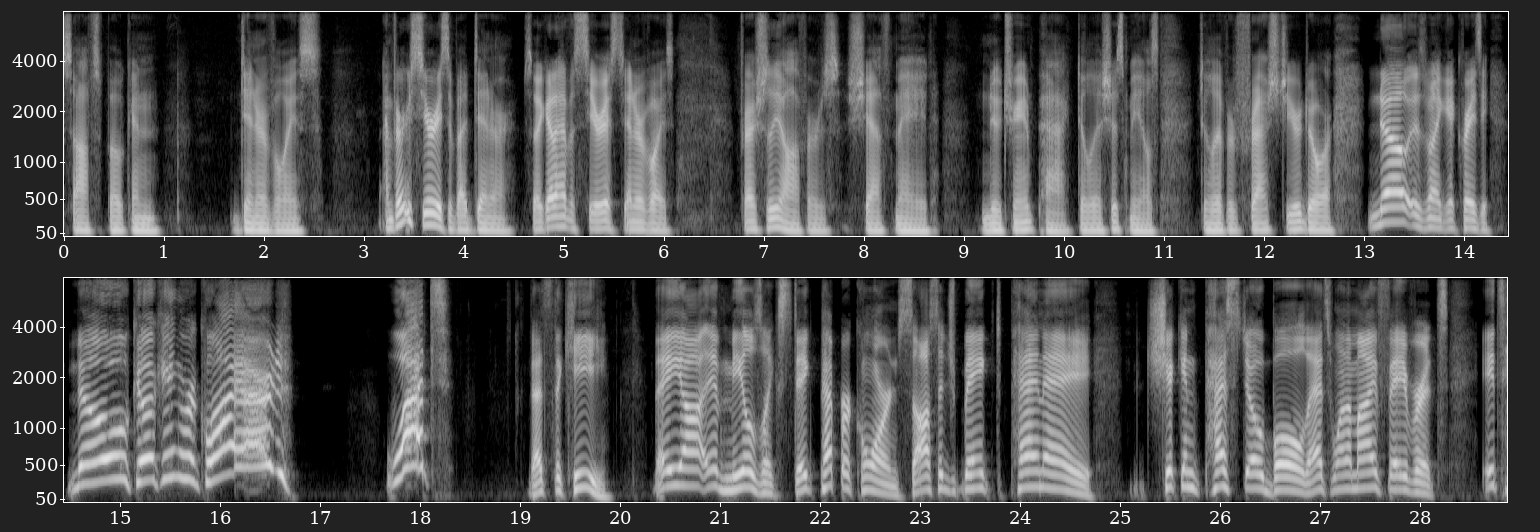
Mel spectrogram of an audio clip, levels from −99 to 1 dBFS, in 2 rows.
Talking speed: 125 wpm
